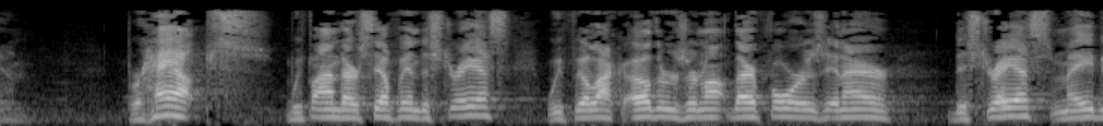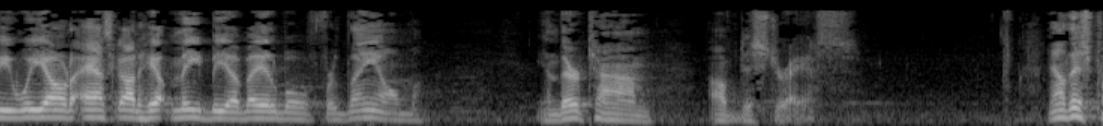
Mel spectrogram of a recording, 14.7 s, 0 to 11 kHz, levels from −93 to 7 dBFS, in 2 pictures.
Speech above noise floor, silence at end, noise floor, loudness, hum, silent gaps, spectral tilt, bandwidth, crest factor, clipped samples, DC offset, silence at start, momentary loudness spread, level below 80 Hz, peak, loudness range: 40 dB; 0 s; -67 dBFS; -27 LUFS; none; none; -3.5 dB/octave; 8.8 kHz; 24 dB; under 0.1%; under 0.1%; 0 s; 16 LU; -70 dBFS; -4 dBFS; 12 LU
